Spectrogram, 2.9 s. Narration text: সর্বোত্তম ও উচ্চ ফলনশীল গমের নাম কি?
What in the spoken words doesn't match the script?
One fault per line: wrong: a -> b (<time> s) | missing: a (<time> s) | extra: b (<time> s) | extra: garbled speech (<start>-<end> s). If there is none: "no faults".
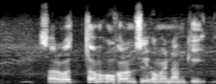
missing: উচ্চ (1.5 s)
